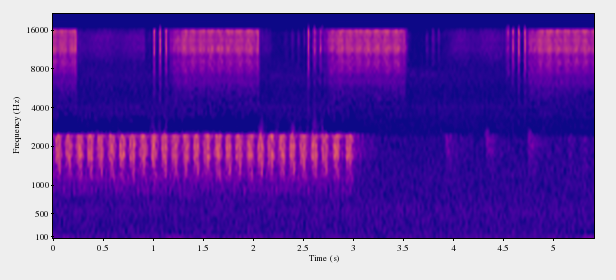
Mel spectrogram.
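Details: A katydid (bush cricket, Tettigoniidae) stridulates in the daytime on 9 September, late summer, in the countryside: a fast, even series of buzzy pulses stopping abruptly after about three seconds, over a continuous shrill insect hiss broken by short ticking bursts.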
